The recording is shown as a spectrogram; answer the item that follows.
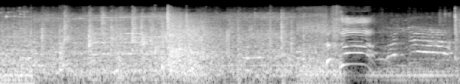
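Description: Men shouting amid scattered sharp bangs. A steady low hum, most likely the idling engine of an armored police vehicle, cuts out about half a second in and returns near the end.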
